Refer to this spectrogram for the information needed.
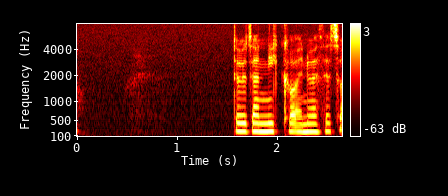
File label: "nico", Welsh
